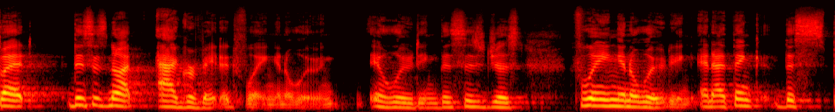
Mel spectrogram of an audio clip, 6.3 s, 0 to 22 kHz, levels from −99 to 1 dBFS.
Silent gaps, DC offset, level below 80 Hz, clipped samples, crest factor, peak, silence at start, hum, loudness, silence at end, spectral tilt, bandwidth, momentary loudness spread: none; under 0.1%; under -90 dBFS; under 0.1%; 20 dB; -18 dBFS; 0 s; none; -39 LUFS; 0.1 s; -4.5 dB/octave; 16 kHz; 13 LU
